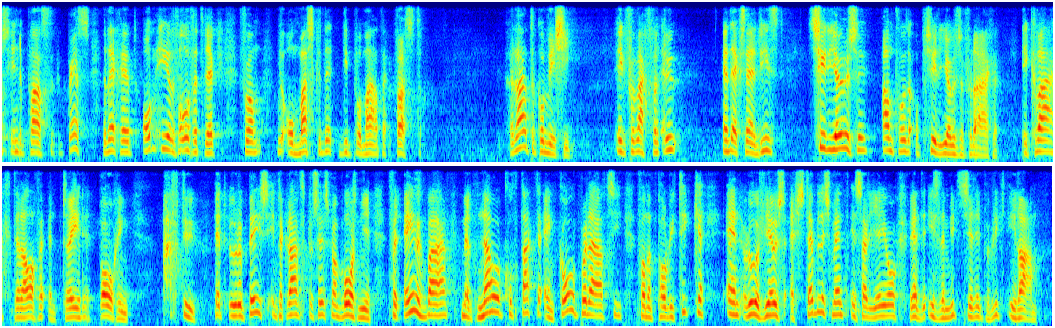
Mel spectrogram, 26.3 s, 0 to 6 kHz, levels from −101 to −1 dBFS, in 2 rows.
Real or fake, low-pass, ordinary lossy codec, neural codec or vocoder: fake; 5.4 kHz; none; codec, 16 kHz in and 24 kHz out, 0.8 kbps, FocalCodec, streaming, 65536 codes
